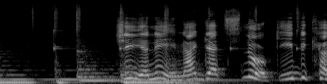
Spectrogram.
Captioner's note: Italian accent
